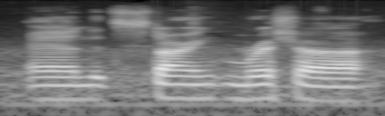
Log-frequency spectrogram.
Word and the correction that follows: Mahershala Ali: Mahershala Ali.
